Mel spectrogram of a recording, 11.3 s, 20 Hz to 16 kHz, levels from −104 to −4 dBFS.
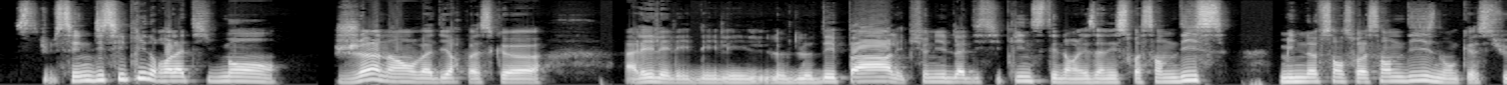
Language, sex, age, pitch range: French, male, 20-39, 115-150 Hz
